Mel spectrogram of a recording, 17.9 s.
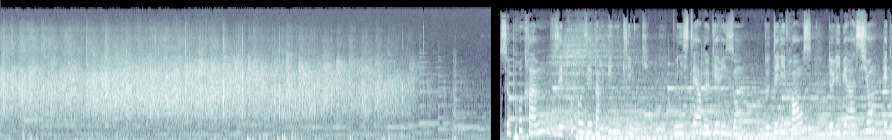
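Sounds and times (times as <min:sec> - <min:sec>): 
congregation applause at a church healing-ministry gathering: 0:00.0 - 0:08.8
speech: 0:10.1 - 0:17.8.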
